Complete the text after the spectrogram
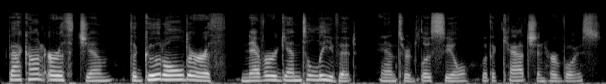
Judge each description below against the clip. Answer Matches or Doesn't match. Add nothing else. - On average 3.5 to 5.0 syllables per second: Doesn't match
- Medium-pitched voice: Matches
